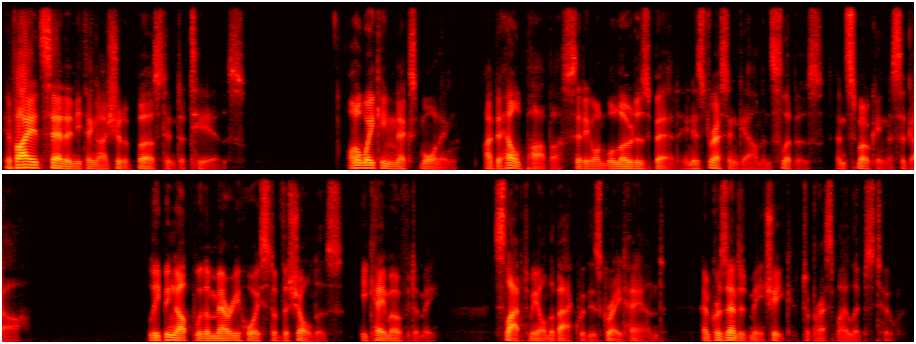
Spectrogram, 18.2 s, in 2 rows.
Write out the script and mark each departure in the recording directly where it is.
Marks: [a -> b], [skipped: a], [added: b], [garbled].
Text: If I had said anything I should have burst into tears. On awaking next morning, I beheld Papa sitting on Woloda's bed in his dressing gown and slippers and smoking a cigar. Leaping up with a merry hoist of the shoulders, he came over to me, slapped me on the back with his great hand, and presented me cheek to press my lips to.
If I had said anything I should have burst into tears. On awaking next morning, I beheld Papa sitting on Woloda's bed in his dressing gown and slippers and smoking a cigar. Leaping up with a merry hoist of the shoulders, he came over to me, slapped me on the back with his great hand, and presented me cheek to press my lips to.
